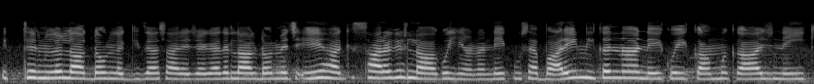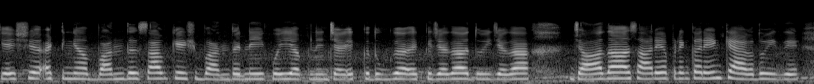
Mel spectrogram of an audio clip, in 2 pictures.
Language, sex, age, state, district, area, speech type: Dogri, female, 18-30, Jammu and Kashmir, Reasi, rural, spontaneous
